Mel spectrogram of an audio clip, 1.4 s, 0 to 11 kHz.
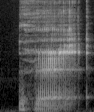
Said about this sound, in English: Are we trying to get me to do like a 7-second burp?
